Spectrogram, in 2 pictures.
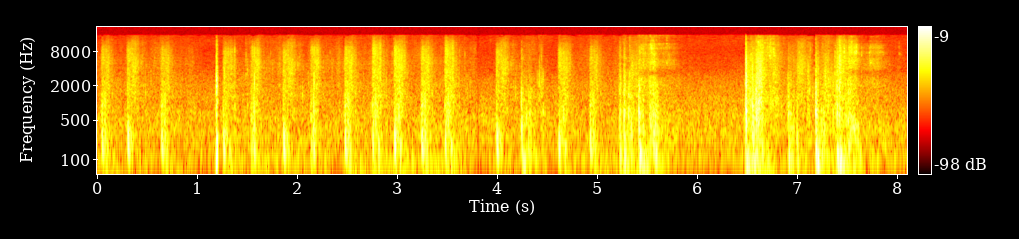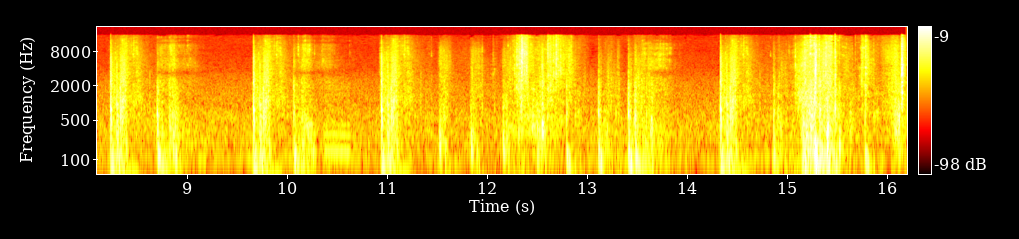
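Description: Quick footsteps rustle through dry grass.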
